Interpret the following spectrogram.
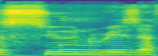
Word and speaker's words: Soonriza: Brian, it's pronounced the Soonriza Fox.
